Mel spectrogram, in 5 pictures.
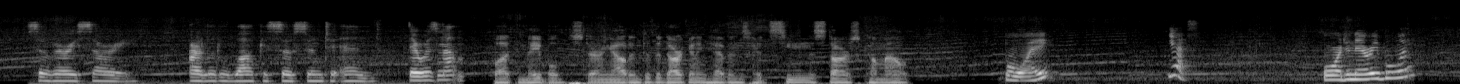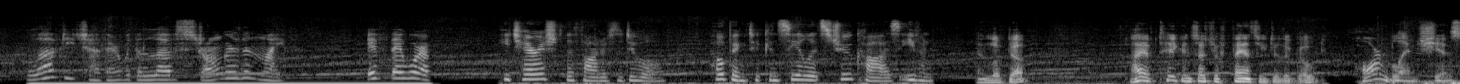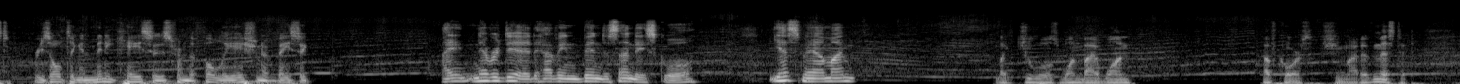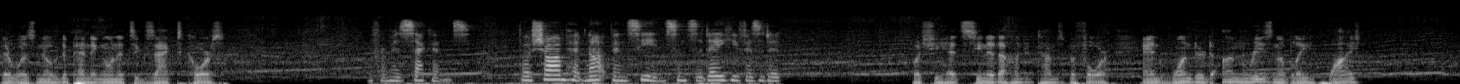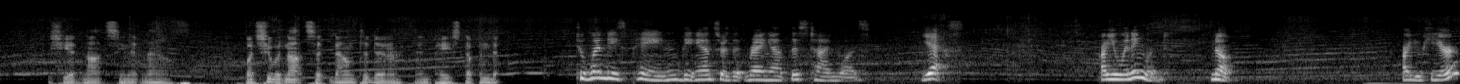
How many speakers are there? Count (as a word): eight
